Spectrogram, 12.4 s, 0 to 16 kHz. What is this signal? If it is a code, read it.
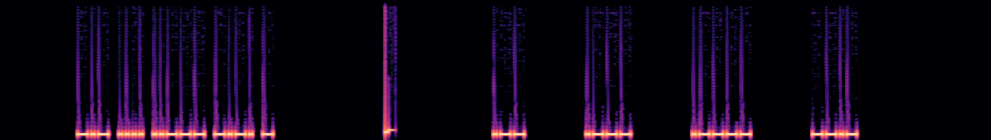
Morse code, heard as a keyed tone, about 28 wpm, spaced as for 15 wpm, 700 Hz. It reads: KH2CT WJ1Q
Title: USA Call Signs - 6x Character Spacing - 28wpm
